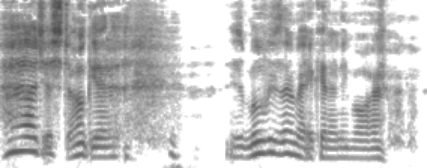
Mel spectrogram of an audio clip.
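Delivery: wistful musing, pitched a touch high. Imagining the actor Tommy Lee Jones reading the script: wistful Tommy Lee Jones voice. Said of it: "I just picture him all wistful".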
